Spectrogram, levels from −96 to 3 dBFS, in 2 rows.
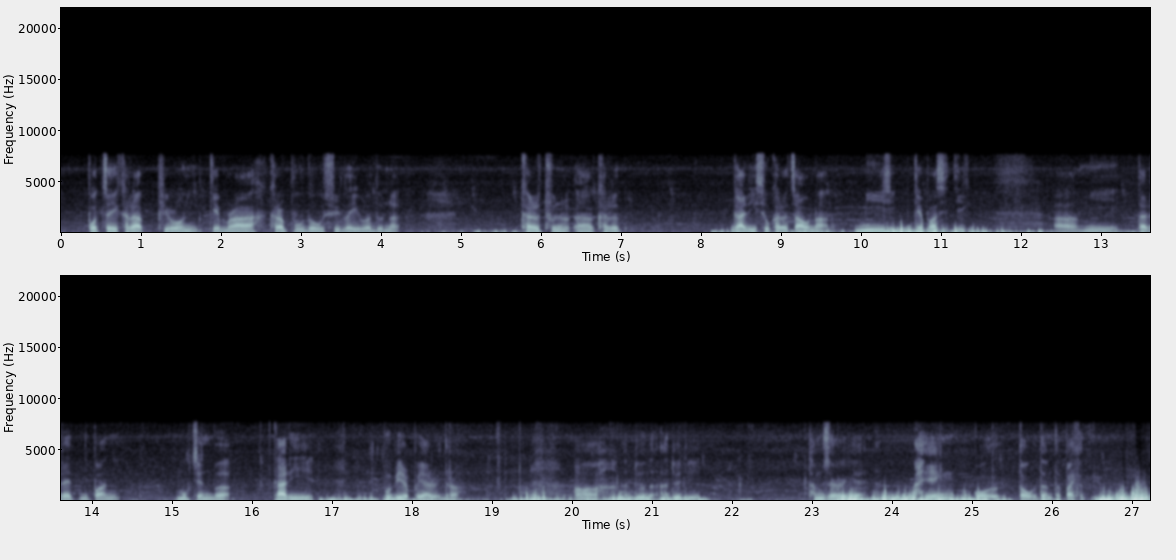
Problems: none marked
